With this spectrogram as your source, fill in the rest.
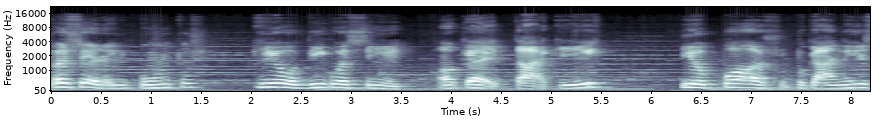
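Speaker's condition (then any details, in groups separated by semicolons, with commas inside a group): Cerebral palsy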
